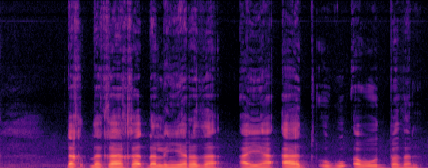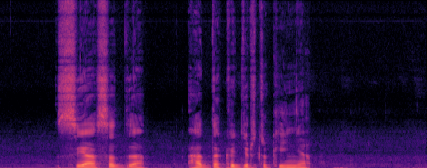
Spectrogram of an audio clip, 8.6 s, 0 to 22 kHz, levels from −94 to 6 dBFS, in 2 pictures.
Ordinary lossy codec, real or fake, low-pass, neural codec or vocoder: none; real; none; none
